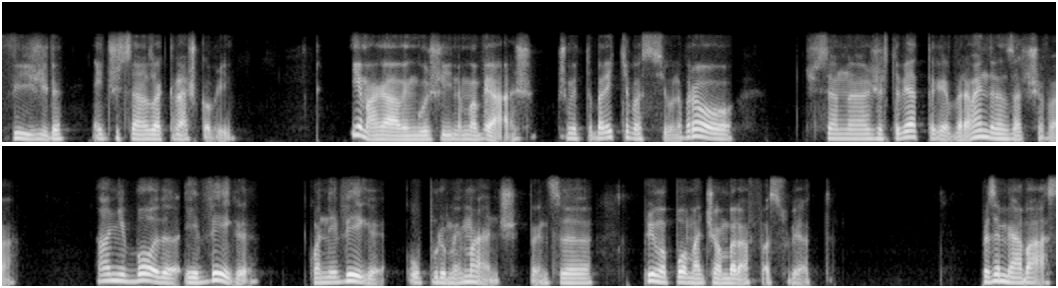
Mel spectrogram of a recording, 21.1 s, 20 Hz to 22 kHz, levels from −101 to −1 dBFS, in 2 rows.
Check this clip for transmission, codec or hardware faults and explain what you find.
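Three kinds of packet-loss fault are present, all in a speech clip carried over an Opus call path whose audio tops out near 8 kHz.

Lost packet rebuilt from error correction: at 1.69–1.91 s just after "nu sacc", 1.97 s, 4.81 s and 6.21–6.31 s. The decoder plays low-bitrate backup copies carried in the following packets, so there is no gap, but those frames sound rougher and noisier.

Short concealed packet loss: at 1.93–1.97 s and 4.79–4.83 s, the latter right after "cavo in cucina m'". The receiver extends the previous sound across each missing 20 ms, giving a brief smear or wobble.

Repeated packet loss (robotic sound): at 10.59–10.79 s, three separate gaps leave about 30% of the span concealed. The repeated patching sounds choppy, with fragments missing.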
